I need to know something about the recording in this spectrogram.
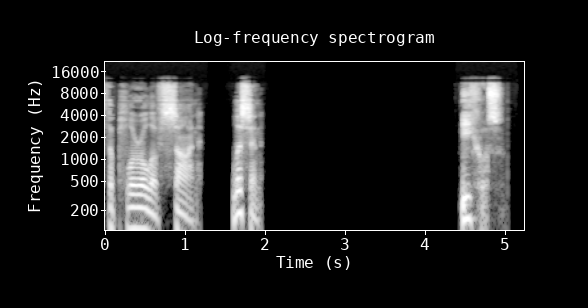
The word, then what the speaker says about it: hijo: Hijo. The H is silent. You do not pronounce it. Say son after the speaker. Hijo. Again. Hijo.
